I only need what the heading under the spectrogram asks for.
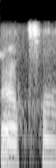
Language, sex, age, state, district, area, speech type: Hindi, male, 30-45, Uttar Pradesh, Azamgarh, rural, conversation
